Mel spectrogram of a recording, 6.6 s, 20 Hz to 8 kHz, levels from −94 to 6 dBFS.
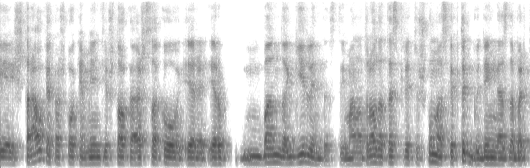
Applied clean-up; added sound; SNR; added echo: none; none; none; none.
